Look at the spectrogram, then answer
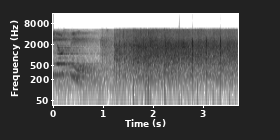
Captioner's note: clapping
